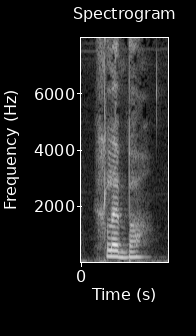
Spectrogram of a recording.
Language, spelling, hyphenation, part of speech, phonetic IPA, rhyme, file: Czech, chleba, chle‧ba, noun, [ˈxlɛba], -ɛba, Cs-chleba.ogg
- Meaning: alternative form of chléb; bread (baked dough made from grains)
